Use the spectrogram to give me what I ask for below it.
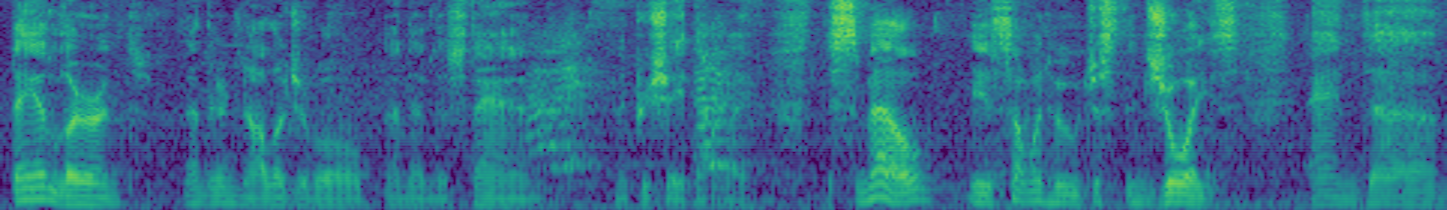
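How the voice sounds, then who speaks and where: A man's voice: fairly low pitch, a little hiss or hum. A man speaking as a rabbi, giving an unscripted holiday talk to his congregation with frequent restarts and fillers. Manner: unscripted, halting, with many restarts.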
